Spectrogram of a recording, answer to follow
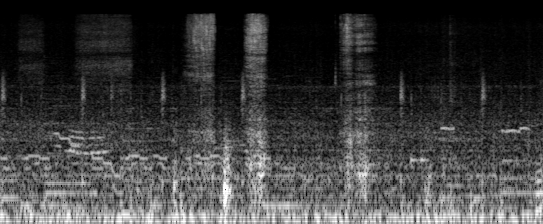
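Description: Thick ramen noodles being slurped in several loud, hissing slurps, the strongest a little past the middle, over quiet background music.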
